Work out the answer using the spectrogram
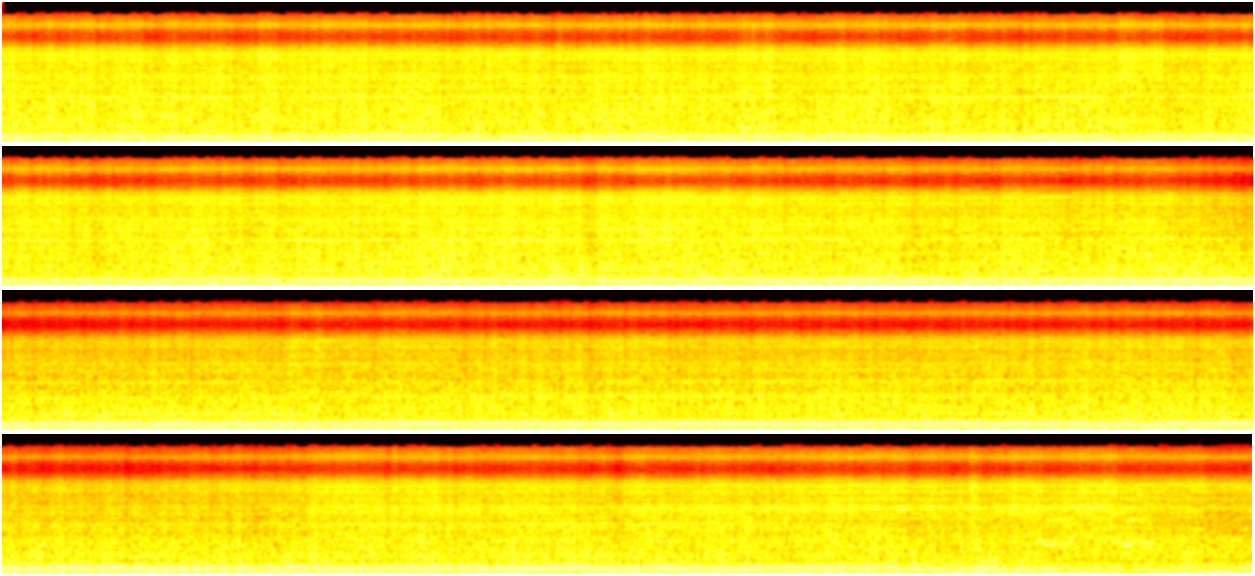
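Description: Diesel railcar running, heard from inside the passenger cabin: a steady engine drone under the train's running noise.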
